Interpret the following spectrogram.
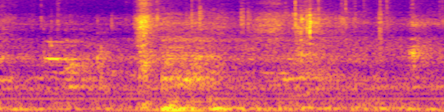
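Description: Small dogs' claws clicking and tapping on a tiled floor as they move about, with a quick cluster of taps about a second in.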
